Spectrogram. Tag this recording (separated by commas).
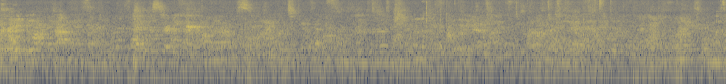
Speech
